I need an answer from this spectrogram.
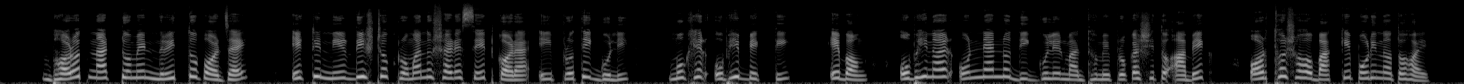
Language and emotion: Bengali, neutral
